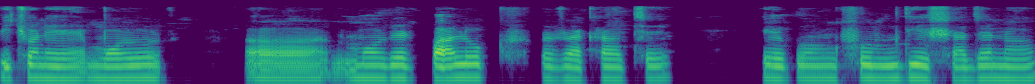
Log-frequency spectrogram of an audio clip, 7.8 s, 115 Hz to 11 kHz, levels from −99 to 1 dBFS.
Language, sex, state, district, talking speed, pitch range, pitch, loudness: Bengali, female, West Bengal, Jhargram, 85 wpm, 150-160 Hz, 155 Hz, -28 LUFS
